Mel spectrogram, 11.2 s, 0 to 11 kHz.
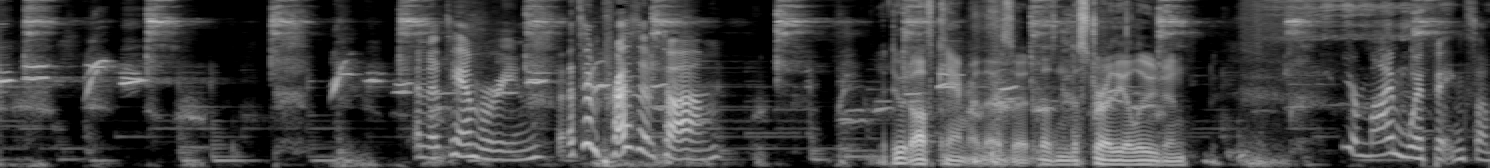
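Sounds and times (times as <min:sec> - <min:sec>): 
whistling through a voice filter: 0:00.0 - 0:01.3, 0:02.1 - 0:05.1, 0:06.6 - 0:10.2
speech: 0:03.1 - 0:05.5, 0:06.7 - 0:09.0, 0:10.3 - 0:11.1.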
